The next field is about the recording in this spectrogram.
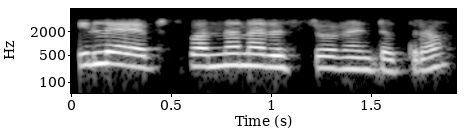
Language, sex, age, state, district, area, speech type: Kannada, female, 18-30, Karnataka, Davanagere, rural, conversation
